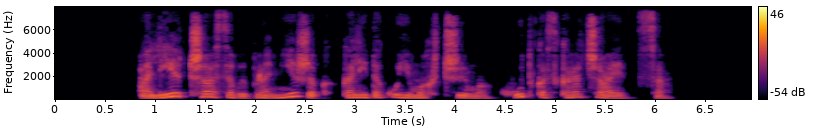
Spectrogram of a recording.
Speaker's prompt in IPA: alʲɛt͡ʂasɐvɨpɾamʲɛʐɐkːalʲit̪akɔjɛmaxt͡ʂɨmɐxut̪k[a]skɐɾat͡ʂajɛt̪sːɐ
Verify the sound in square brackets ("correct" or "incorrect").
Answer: incorrect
